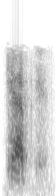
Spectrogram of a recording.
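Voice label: "capped" English, American accent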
